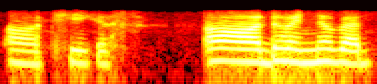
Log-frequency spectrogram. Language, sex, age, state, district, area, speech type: Assamese, female, 18-30, Assam, Sivasagar, urban, conversation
